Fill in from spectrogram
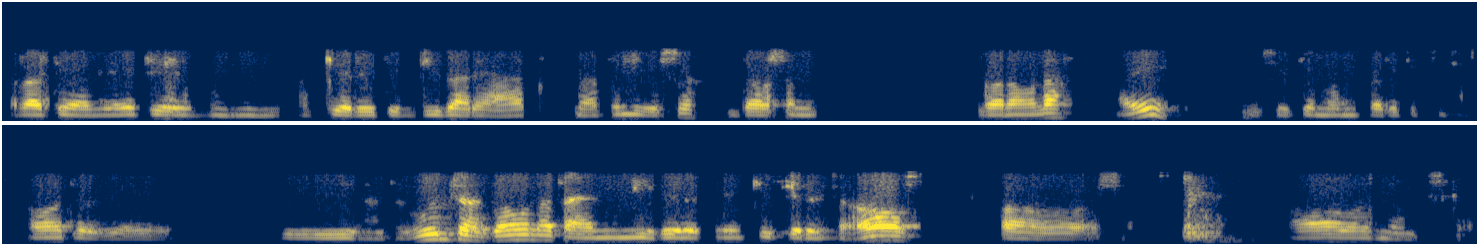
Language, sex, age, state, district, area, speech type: Nepali, male, 45-60, West Bengal, Kalimpong, rural, conversation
